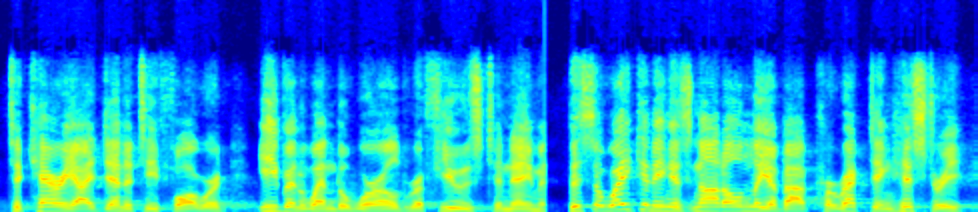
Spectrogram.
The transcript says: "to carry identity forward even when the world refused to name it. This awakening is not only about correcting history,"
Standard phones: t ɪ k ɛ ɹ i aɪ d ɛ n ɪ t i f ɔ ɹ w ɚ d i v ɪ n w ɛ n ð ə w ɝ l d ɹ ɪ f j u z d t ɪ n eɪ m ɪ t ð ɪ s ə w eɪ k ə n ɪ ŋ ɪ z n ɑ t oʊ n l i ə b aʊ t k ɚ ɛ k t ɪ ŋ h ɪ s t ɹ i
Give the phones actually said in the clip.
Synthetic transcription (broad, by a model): t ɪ k ɛ ɹ i aɪ d ɛ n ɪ t i f ɔ ɹ w ɚ d i v ɪ n w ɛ n ð ə w ɝ l d ɹ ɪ f j u z t ɪ n eɪ m ɪ t ð ɪ s ə w eɪ k ə n ɪ ŋ ɪ z n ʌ t oʊ n l i ə b aʊ t k ɚ ɛ k t ɪ ŋ h ɪ s t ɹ i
